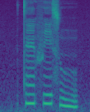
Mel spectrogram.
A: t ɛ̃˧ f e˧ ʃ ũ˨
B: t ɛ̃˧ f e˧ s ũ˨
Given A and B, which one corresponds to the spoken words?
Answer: B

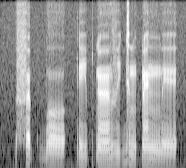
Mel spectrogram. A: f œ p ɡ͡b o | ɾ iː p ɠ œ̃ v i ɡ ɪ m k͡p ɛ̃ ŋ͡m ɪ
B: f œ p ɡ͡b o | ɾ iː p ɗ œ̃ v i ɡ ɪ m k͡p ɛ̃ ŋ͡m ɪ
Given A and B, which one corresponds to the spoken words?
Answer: B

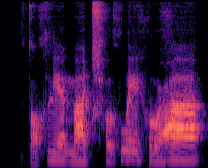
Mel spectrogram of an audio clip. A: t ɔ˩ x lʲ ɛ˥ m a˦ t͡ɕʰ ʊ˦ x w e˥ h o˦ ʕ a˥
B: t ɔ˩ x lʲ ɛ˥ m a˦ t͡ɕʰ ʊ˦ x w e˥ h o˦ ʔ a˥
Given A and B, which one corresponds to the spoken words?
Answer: A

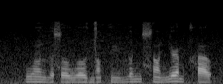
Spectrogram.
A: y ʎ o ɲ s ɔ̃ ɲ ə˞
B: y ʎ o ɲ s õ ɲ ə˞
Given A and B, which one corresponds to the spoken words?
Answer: A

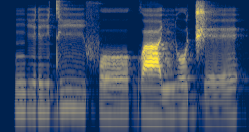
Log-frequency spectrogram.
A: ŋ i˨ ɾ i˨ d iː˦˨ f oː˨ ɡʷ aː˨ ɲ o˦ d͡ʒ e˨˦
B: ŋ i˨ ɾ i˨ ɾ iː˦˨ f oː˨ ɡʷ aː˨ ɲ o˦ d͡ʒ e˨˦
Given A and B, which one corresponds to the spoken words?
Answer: A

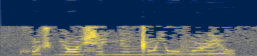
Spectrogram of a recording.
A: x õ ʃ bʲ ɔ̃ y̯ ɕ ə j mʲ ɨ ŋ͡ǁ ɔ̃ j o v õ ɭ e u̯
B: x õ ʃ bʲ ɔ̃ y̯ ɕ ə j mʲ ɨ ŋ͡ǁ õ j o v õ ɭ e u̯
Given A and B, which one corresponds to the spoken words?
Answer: B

